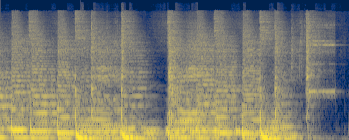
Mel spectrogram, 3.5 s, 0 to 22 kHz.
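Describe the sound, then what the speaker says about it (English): A Logic ES2 software synthesizer, processed to sound rich and expensive, plays loud, full chords over a punchy repeating bass, ending in a brief fading tail. "we're gonna make this synthesizer"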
